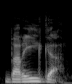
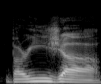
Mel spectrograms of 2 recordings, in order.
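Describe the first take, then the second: First: The name is said the Spanish way. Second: The name is said in a Danish-like way. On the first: The speaker calls it right. "It's Barriga" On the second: The speaker calls it wrong. "That that sounds something like uh, something like a Dane would do"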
